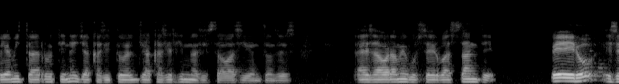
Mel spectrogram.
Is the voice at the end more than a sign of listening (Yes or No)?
No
